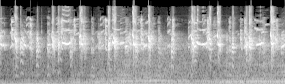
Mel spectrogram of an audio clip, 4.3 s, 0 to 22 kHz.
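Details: Harsh, scratchy peregrine falcon calls from a male and female pair in Harrisburg, Pennsylvania, on 10 December 2020, coming in bursts of rapid notes with short gaps between clusters, plus a faint low hum.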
